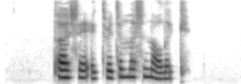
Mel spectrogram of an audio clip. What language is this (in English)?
Irish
